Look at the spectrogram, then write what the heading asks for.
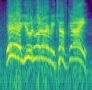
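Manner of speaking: high, loud sneer; mock the player; villain jeering through the door; taunting villain. Norton taunts.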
